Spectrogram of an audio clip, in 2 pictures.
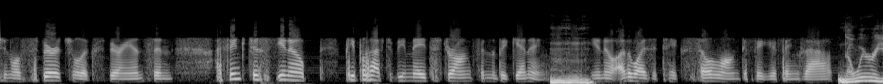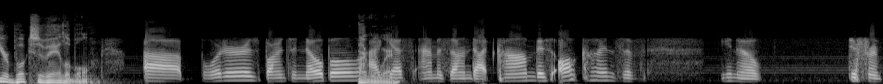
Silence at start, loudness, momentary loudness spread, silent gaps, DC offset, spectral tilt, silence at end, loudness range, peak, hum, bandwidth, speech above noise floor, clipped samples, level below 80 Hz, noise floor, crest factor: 0 s; -21 LUFS; 10 LU; none; under 0.1%; -7 dB/octave; 0 s; 3 LU; -6 dBFS; none; 11 kHz; 32 dB; under 0.1%; -36 dBFS; -52 dBFS; 14 dB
